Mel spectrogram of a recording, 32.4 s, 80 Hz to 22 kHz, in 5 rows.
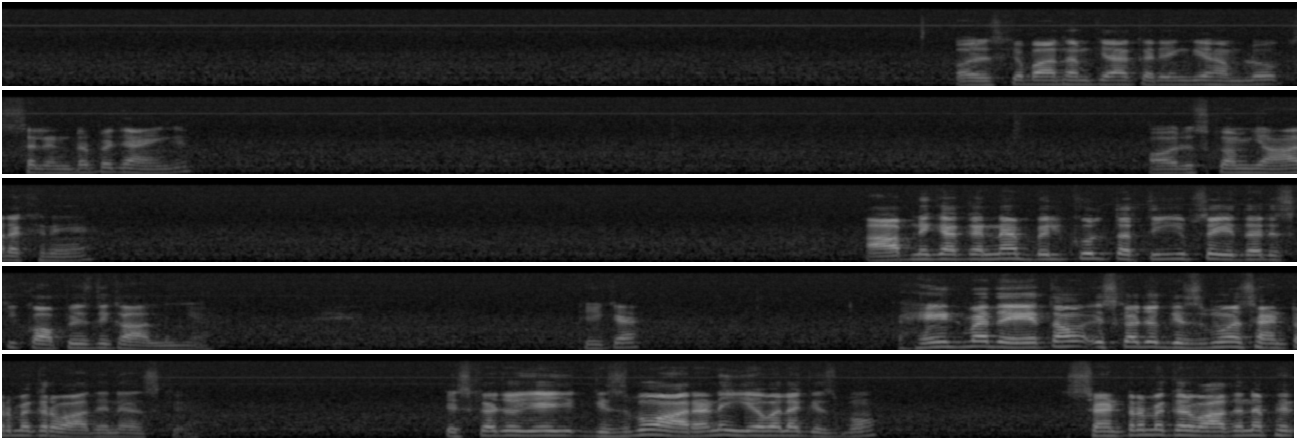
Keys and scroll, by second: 8.4 w, 9.5 t, 9.8 z, 23.7 p.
